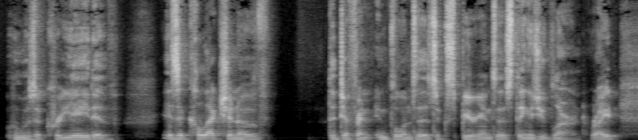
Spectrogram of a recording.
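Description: With an American accent, a man talks at a medium pitch and sounds somewhat breathy. His pitch varies in an ordinary way. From Illinois. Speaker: advertising creative director. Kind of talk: interview conversation.

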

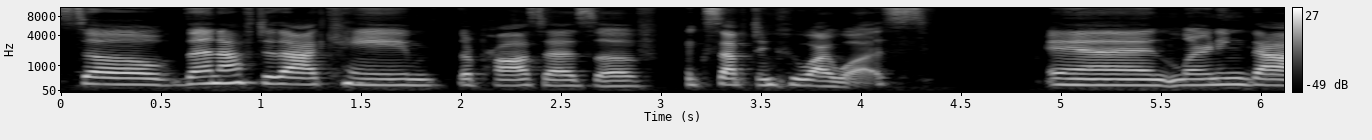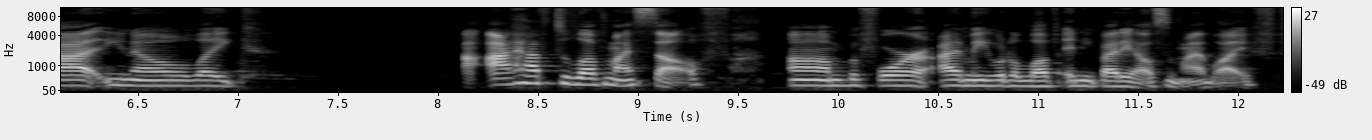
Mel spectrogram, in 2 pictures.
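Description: In an ordinary speaking voice with an American accent, a woman talks at a medium pitch and moderate pace with ordinary pitch variation, on a very clean recording with a silent background. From Virginia, US. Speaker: student and nonprofit founder. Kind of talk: interview conversation.

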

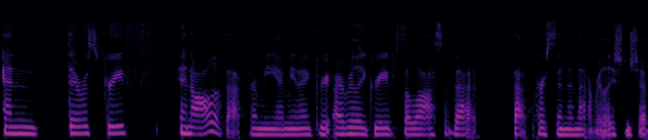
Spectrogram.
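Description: A woman with a normal speaking voice and an American accent, fairly low pitched, at a fairly quick pace with fairly even intonation, over a quiet background. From US Pacific Northwest (Portland, Oregon). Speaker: author and writing coach. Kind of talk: podcast interview.

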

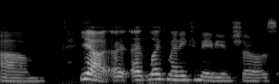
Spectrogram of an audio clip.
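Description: Speaking at a moderate pace, a woman uses an ordinary speaking voice pitched fairly low. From southern Ontario, Canada. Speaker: actor and podcast co-host. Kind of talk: casual chat.

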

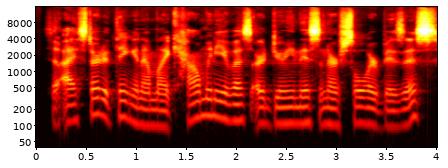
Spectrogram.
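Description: On a very clean recording with a silent background, a man speaks at a fairly quick pace in a medium pitch with ordinary pitch variation. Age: 30s. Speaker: podcast host. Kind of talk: casual solo podcast monologue. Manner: animated.

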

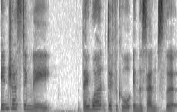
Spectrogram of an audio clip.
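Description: A woman speaks in a plain, everyday voice. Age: 40s. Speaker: author and journalist. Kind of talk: casual chat.

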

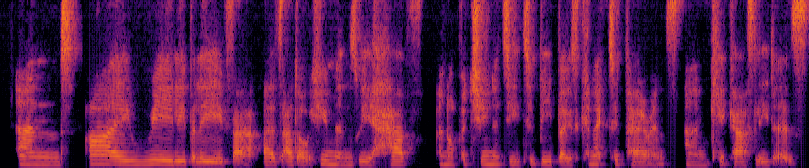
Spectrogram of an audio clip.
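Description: A woman's medium-pitched voice, monotone and flat, at a moderate pace with hardly any pauses. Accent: South London. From South London, England. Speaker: parenting and leadership coach. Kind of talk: casual podcast interview.

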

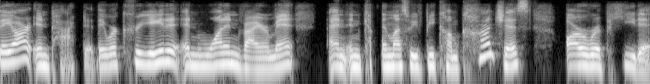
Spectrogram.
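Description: With an American accent, a woman uses an ordinary speaking voice of medium pitch and ordinary pitch variation, the sound dry and close with no echo against a quiet background. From US, Philadelphia. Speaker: clinical psychologist. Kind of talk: interview conversation.

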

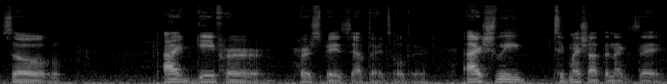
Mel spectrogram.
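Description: With a New York accent, a man talks at a fairly slow pace, leaving long, frequent pauses amid audible room echo. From Queens, New York City. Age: 20s. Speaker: oral history interviewee. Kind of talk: interview.

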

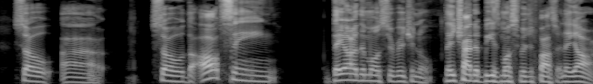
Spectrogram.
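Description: A man with a fairly high voice and ordinary pitch variation talks at a very fast pace on a very clean recording with a silent background. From Washington DC. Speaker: stand-up comedian. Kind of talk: casual chat. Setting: studio.

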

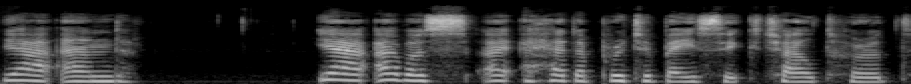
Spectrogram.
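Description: On a very clean recording with a silent background and a dry, close sound free of echo, a woman speaks fairly slowly with ordinary pitch variation. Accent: Ukrainian. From Ukraine. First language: Ukrainian. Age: 30s. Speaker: visual practitioner. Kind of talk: interview chat.

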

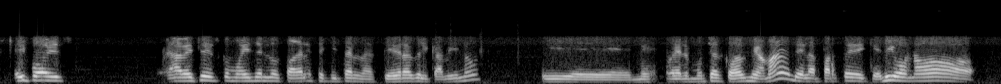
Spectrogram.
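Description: This man has a normal speaking voice, pitched fairly high, with ordinary pitch variation and a moderate pace. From Veracruz, Mexico. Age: 20s. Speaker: nursing graduate, caller. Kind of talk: phone-in chat.

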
